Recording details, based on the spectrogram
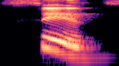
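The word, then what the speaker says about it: says: এ ওয়াই এস কি বলবে সে নো সঠিক উচ্চারণ হবে সেজ সেজ এস এ জেড সেজ next কবরকে ইংলিশে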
